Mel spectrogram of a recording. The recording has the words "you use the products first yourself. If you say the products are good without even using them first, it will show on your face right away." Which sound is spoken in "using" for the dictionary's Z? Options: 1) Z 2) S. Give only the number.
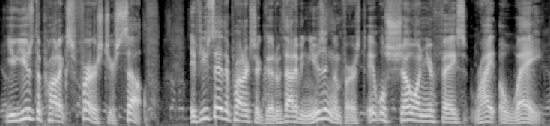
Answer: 1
